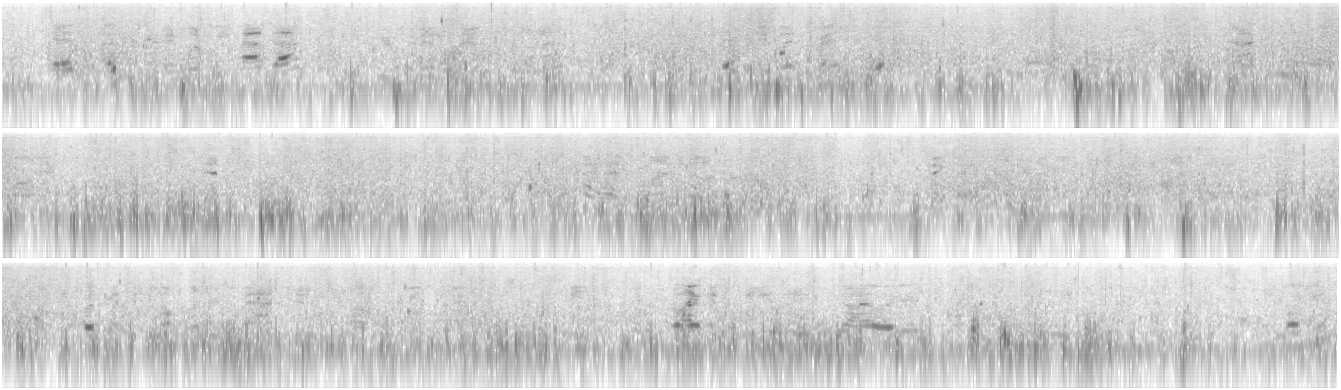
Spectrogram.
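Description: Wind buffeting the microphone aboard a small sailboat under way, in uneven gusts, with water washing along the hull underneath.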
